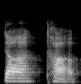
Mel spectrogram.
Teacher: represented by the same feature in the writing CGA du T both articulated with the tip of the tongue touching behind the teeth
